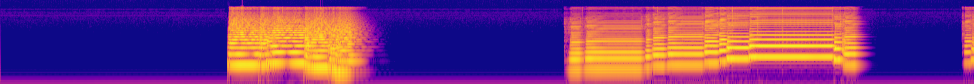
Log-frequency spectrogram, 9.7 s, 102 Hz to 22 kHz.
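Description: Sampled saxophone and brass patches from the SGM-V2.01 soundfont, played as single notes on a software keyboard. There is a quick run of notes stepping downward, a pause, then a slower run of notes climbing upward, and one short note at the very end.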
